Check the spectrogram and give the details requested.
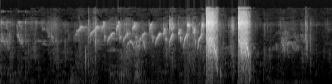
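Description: A small bird singing a quick run of repeated high chirps, several notes a second, fading out about three seconds in. Near the end come two short, loud hissing bursts about half a second apart.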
